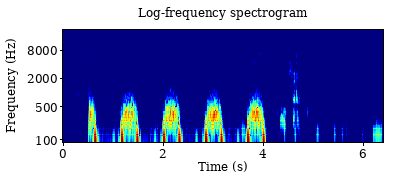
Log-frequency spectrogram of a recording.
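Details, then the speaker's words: Teaching-quiz recording of a systolic murmur: a regular heartbeat at about 75 a minute with a harsh blowing sound filling the gap between the first and second sounds; holosystolic murmur of mitral regurgitation. "let's see what you said about what would cause this one this murmur oh so 58 of you got this one correct with mitral valve regurgitation so absolutely"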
